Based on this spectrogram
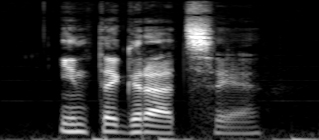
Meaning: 1. integration (act or process of making whole or entire) 2. integration
- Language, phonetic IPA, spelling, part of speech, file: Russian, [ɪntɨˈɡrat͡sɨjə], интеграция, noun, Ru-интеграция.ogg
